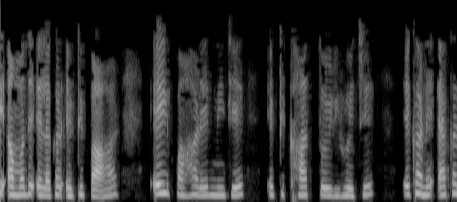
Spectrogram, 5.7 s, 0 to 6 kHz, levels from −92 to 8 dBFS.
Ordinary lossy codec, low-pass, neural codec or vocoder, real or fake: MP3, 24 kbps; 5.4 kHz; autoencoder, 48 kHz, 128 numbers a frame, DAC-VAE, trained on Japanese speech; fake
